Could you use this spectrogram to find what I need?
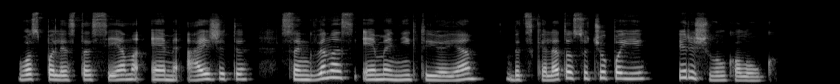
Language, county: Lithuanian, Utena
